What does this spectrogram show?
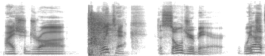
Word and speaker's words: Wojtek: the Polish army in World War 2 named Wojtek it spelled Waja Tech in the rulebook says a bear can't be in the army but it's pronounced Wojtek it's a cool story there's like a lot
